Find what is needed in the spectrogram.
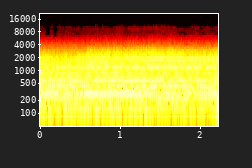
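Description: Opera orchestra holding a loud, steady chord with the brass prominent, in an old live recording whose sound is cut off in the treble.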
